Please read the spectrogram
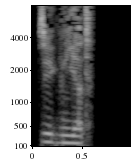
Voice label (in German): "signiert", German; adjectives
